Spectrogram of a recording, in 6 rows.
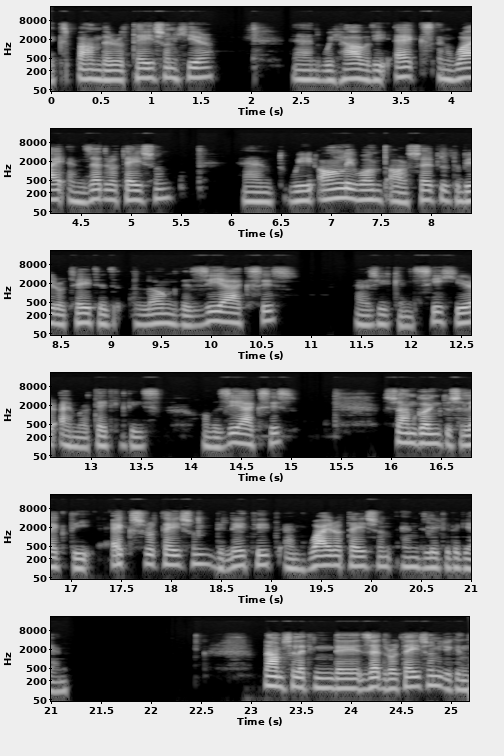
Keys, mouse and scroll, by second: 0.8 click, 4.9-6.5 scroll down 1, 6.5 scroll down 1, 8.2 r, 14.4 right click, 17.4 click, 18.3 Delete, 19.3 click, 20.6 Delete, 24.2 click.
